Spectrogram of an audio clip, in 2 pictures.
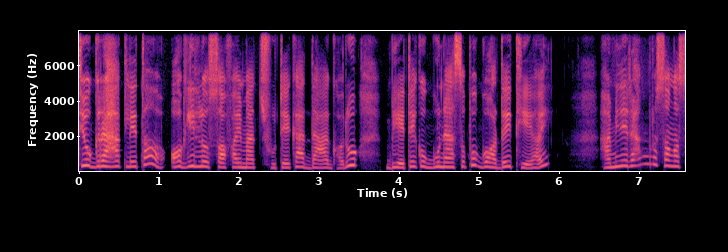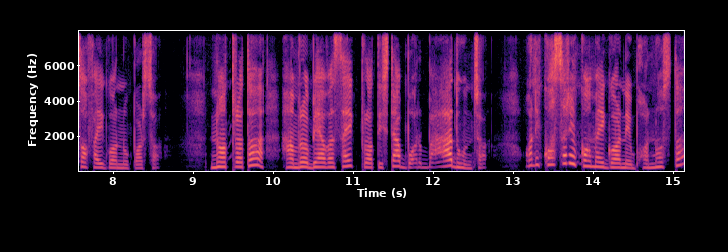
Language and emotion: Nepali, fearful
